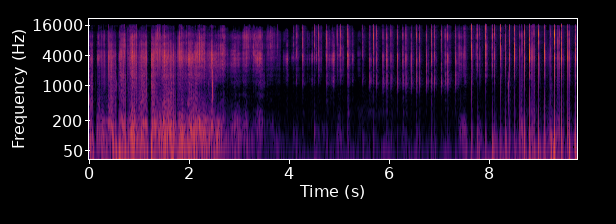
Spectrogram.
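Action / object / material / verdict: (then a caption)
tap / plastic tablet bottle partly filled with tablets / plastic / none. Long nails scratch and tap the sides of a translucent, textured plastic Tums tablet bottle that is hollow and partly filled with tablets. Dense, continuous bright scratching with a low rumble fills the first few seconds. It then gives way to quick, sharp, irregular taps, and the tablets may rattle inside.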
